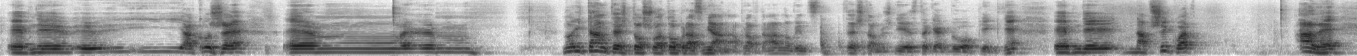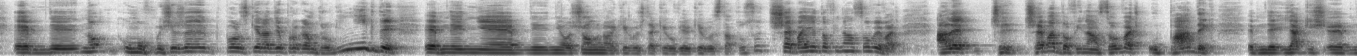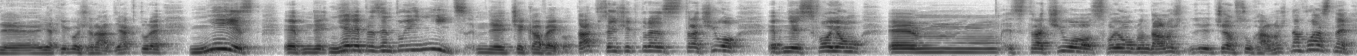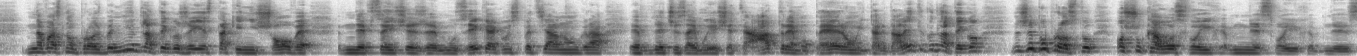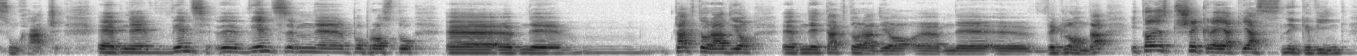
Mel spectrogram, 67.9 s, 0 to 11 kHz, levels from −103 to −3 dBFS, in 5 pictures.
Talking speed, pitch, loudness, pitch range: 110 wpm, 160 Hz, -25 LUFS, 140-195 Hz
